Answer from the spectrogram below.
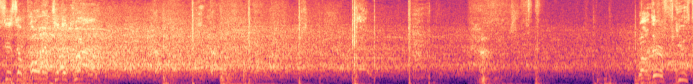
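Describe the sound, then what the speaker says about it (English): An MMA fighter hits a double-leg takedown and slams his opponent to the canvas, with a few sharp, heavy thuds standing out from steady crowd noise while commentators talk throughout. "slams his opponent to the ground"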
